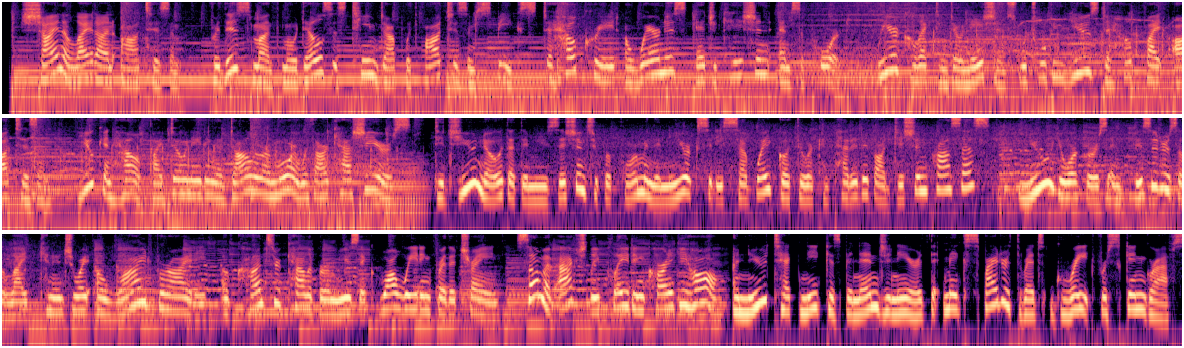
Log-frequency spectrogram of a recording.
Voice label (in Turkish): Amerikan Ingilizcesi Kadin; seslendirme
